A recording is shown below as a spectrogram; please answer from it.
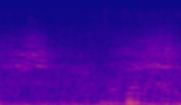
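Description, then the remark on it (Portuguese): Harsh, raspy squawks of two blue-and-yellow macaws flying overhead in a park, one near the start and another at the end, with faint low murmuring and outdoor background noise in between. “Arara azuis com os peitos amarelos passaram ali voando agora.”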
